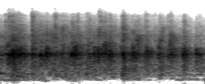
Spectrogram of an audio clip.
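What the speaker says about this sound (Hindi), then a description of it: "ताली बजा दोगे प्लीज।" Audience applause at a poetry reading, a steady dense wash of many hands clapping that fills the whole moment at even strength, with no voices over it.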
